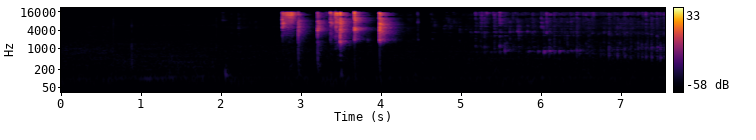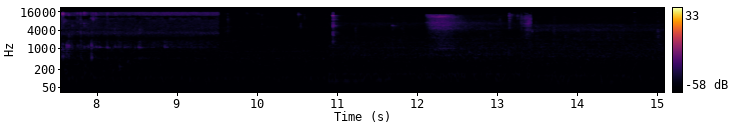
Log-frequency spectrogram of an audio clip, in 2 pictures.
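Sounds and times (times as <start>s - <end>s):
soda pouring and fizzing: 4.6s - 9.5s.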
